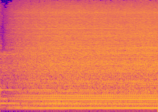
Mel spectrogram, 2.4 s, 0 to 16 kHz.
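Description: A motorcycle engine hums steadily, its droning tone holding even and loud for a couple of seconds, with no voices, as a woman rides it with her daughter 6 kilometres to the centre of Tonatico, State of Mexico.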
